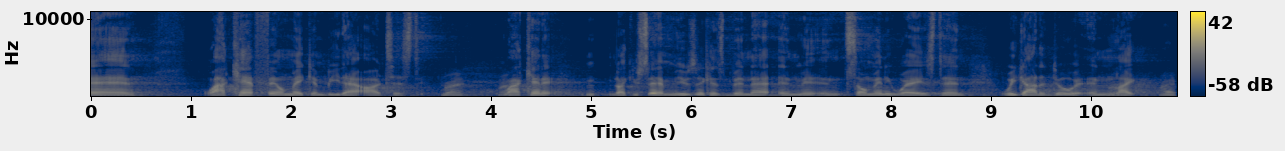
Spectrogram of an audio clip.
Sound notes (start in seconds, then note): none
